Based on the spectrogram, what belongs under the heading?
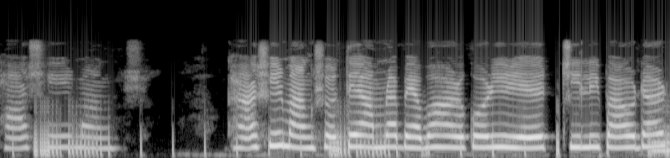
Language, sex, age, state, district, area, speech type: Bengali, female, 30-45, West Bengal, Howrah, urban, spontaneous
